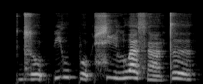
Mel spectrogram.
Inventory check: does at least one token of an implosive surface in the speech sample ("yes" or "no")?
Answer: no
